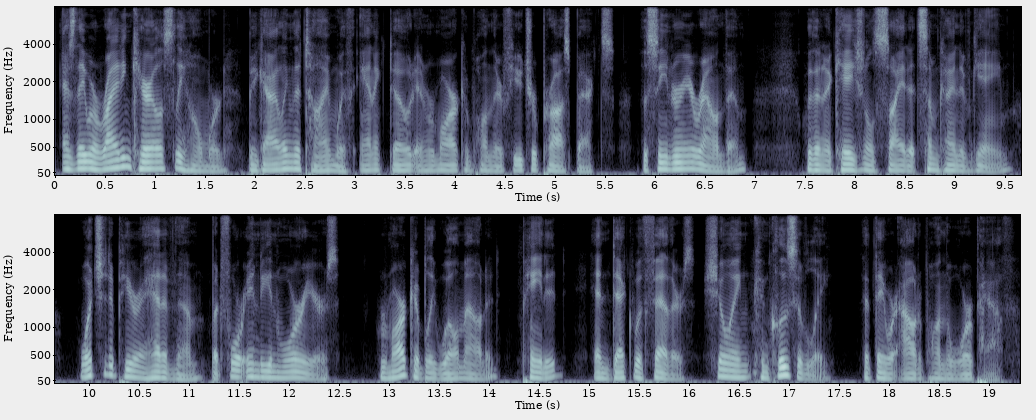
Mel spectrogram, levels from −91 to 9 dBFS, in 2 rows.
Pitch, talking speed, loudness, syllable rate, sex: 95 Hz, 180 wpm, -21 LUFS, 6.0 syllables/s, male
